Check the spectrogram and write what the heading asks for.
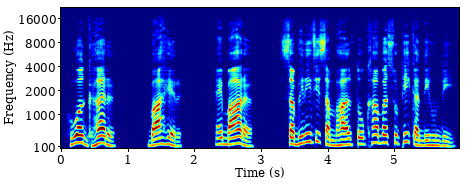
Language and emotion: Sindhi, neutral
